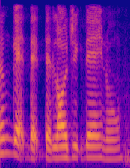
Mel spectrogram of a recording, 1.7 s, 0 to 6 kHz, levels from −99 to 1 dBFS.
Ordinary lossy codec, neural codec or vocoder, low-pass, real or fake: none; vocoder, 44.1 kHz, 128 mel bands, Pupu-Vocoder; 5.4 kHz; fake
